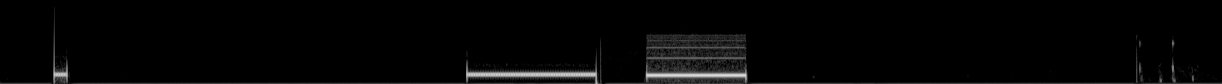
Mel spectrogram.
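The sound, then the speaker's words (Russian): Telephone ringback tone on an outgoing call to a company's mobile number: a brief beep, then a long, steady mid-pitched tone, followed by a harsher, buzzier tone and a few faint clicks, with no talking. “Мы сейчас попробуем позвонить в эту компанию, потому что наш интернет-радар показал, что здесь что-то не так, и надо, собственно, разведать и узнать.”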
